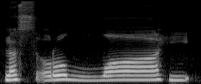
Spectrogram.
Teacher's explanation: karena huruf sebelum nama Allah berharakat dhammah, maka dibacanya tebal.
